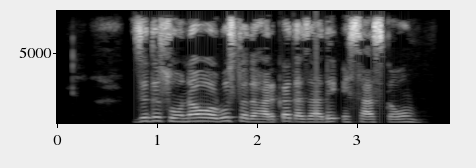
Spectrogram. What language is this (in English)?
Pashto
